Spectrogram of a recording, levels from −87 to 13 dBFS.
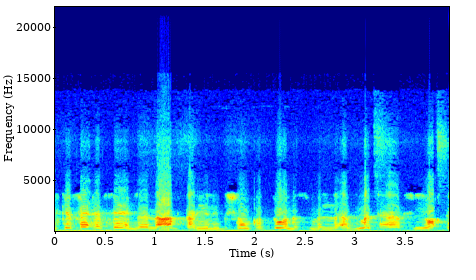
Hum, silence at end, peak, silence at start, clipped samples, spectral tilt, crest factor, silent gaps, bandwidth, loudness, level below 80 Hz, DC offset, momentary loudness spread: none; 0 s; 0 dBFS; 0 s; 0.2%; -4 dB/octave; 16 dB; none; 15 kHz; -15 LUFS; -34 dBFS; under 0.1%; 11 LU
